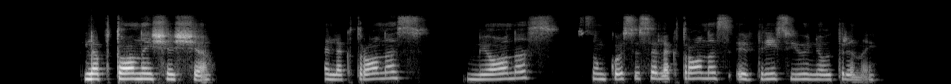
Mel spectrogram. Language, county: Lithuanian, Vilnius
